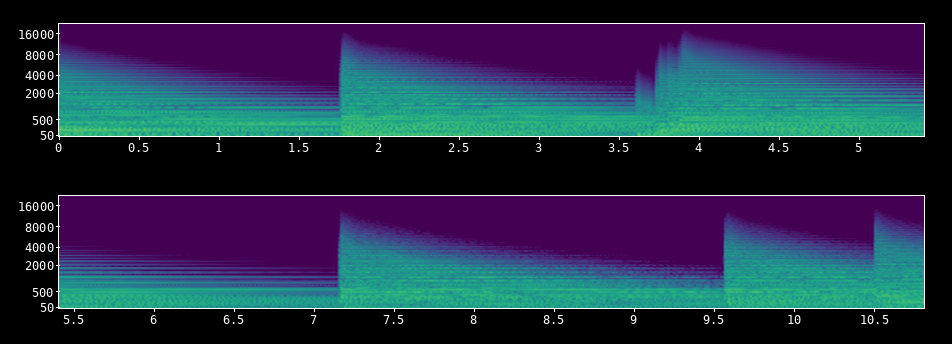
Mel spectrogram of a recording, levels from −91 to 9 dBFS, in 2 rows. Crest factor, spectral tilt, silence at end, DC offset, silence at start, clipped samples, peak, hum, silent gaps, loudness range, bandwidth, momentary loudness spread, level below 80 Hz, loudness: 14 dB; -6.5 dB/octave; 0 s; under 0.1%; 0 s; under 0.1%; -8 dBFS; none; none; 4 LU; 10.5 kHz; 9 LU; -32 dBFS; -23 LUFS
